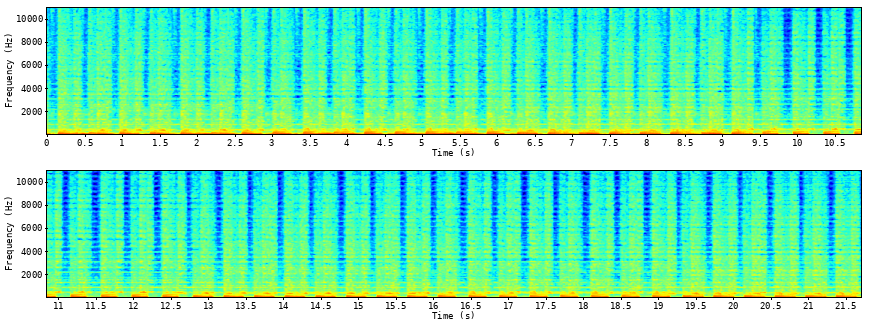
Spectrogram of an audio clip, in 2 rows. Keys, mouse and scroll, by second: 0.7 click, 2.2 click, 3.4 right click, 5.6 click, 10.3 click, 18.6 click, 20.8 click.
